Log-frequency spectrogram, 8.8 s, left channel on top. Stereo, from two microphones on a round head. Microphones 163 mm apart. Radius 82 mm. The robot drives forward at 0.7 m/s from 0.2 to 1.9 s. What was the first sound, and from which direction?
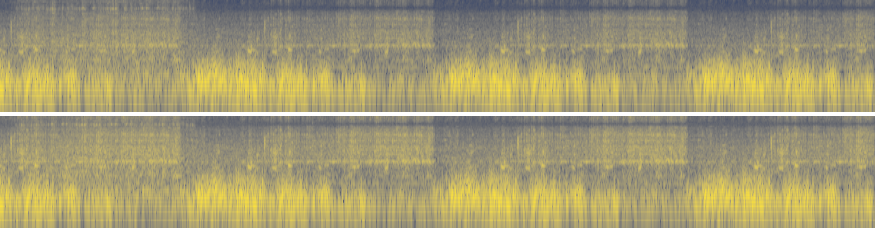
A lawn mower, 60° right (ahead or behind).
